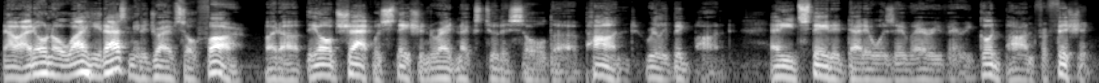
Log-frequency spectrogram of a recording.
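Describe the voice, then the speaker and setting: An actor playing a folksy, long-winded, gullible hippo animatronic in a video game, telling stories in a polite, meandering way. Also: male voice, low voice, normal speed, gravelly, pushed and bright, exaggerated voice. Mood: genial, reminiscing. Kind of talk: video game character monologue.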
